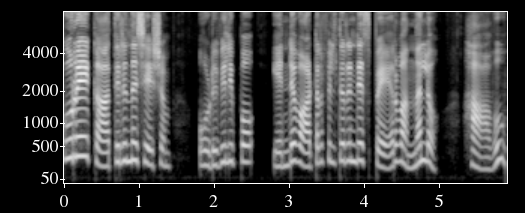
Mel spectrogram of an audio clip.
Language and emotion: Malayalam, happy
